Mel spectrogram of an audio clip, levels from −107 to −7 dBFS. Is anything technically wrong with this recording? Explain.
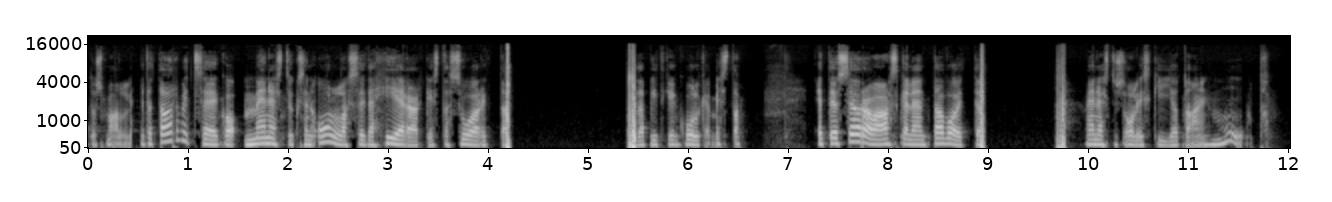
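Yes, there are four faults in this speech.

At 0.43 s there is a skip ahead: audio was dropped while later audio was already waiting, so about half a second vanishes and playback jumps forward with no gap.

From 1.16 to 1.61 s there is a jitter buffer speed-up: an overfull buffer trimmed short pitch-period slices, a few tens of milliseconds in all, so the speech runs 7% fast at unchanged pitch.

At 4.18 to 5.48 s and 8.93 to 9.77 s a cable was pulled and plugged in. A pop is followed by near silence lasting 1.24 s and then 0.79 s. Partial contact adds a brief 60 Hz buzz of 48 ms the first time and a 50 Hz buzz of 57 ms the second, and another pop comes as the sound returns.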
